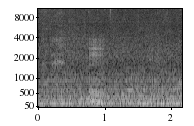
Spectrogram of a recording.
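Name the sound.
cars driving past outside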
